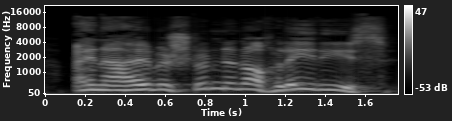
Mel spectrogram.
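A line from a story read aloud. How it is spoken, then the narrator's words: Shouted back. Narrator (German): schrie zurück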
